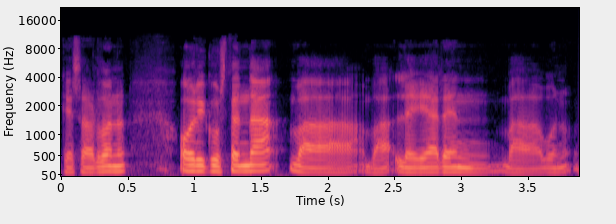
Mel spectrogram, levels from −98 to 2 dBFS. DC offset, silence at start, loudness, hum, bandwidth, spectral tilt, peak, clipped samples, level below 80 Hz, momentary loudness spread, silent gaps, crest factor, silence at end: under 0.1%; 0.05 s; -27 LUFS; none; 10.5 kHz; -7 dB/octave; -10 dBFS; under 0.1%; -64 dBFS; 9 LU; none; 16 dB; 0 s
